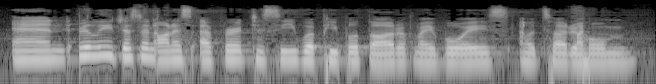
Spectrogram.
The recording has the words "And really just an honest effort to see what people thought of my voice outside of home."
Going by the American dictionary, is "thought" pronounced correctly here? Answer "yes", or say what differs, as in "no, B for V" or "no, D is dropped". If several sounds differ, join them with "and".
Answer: yes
